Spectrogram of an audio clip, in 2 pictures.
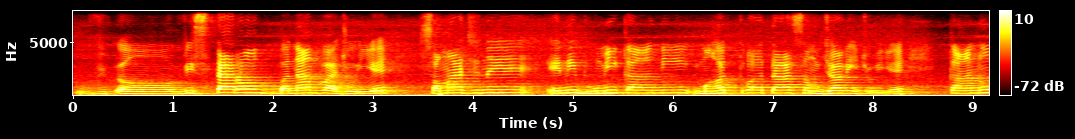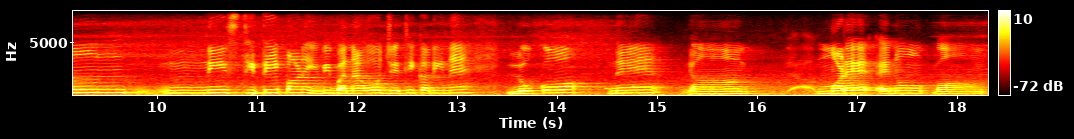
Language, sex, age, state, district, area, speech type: Gujarati, female, 60+, Gujarat, Surat, urban, spontaneous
